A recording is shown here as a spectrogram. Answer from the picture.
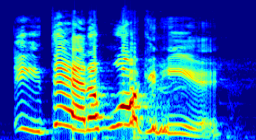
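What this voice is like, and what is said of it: Put-on New York accent. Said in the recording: “what's like a Long Island accent? ... That's the only thing I can say when I think about New York.”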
